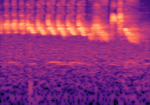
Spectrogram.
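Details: Common Starling song played in a garden-bird guide: a quick run of high chirping notes stepping down in pitch, then a squeaky sliding whistle falling away, over faint background hiss.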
